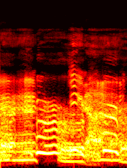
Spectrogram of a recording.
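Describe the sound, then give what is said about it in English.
A voice imitates a dial-up modem connecting, the ATDT tone: loud, continuous warbling tones that slide up and down in pitch, with a brief buzzy break in the middle, lasting about two seconds. “why did it make that noise? That's the ATDT tone.”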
